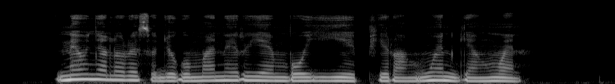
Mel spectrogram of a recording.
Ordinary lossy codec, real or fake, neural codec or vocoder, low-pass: none; real; none; none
